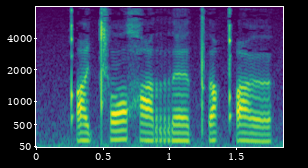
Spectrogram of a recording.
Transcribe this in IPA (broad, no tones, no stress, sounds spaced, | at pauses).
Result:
qʼ a cʰ ɔ χ ɑ r ɛ tʼ ə qʼ œ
